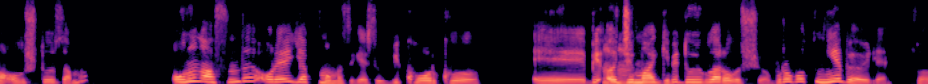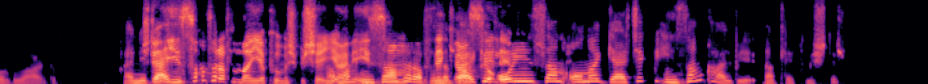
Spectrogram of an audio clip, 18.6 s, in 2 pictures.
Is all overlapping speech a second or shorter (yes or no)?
no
